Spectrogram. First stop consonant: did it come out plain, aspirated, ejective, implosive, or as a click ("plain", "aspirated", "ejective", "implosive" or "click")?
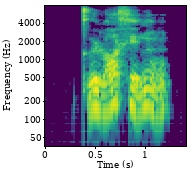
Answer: ejective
